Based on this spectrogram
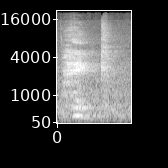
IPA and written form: piŋk (pink)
